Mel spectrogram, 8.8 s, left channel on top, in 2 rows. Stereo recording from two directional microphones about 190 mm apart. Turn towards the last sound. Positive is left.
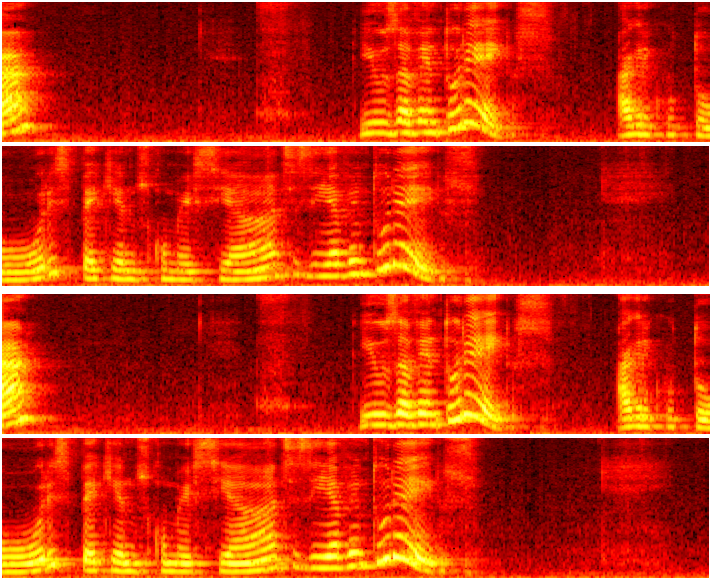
turn(degrees=-40)  # may be behind; listen again after turning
